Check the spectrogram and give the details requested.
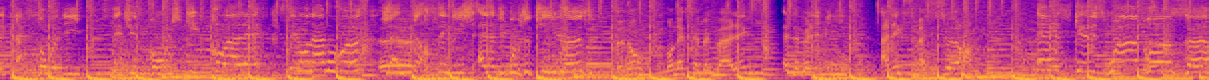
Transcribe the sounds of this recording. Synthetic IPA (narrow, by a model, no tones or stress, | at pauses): ɛlt̪aksɔ̃ʁɔd̪isɛt̪ynpɔ̃ʒkʲit̪χoalɛkssɛmɔ̃namuʁøz | ʒad̪ɔʁseniʃɛlad̪ebupt̪əkʲiløz | ənɔ̃mɔ̃nɛkssapɛlpaːlɛks | ɛlsapɛleminialɛksːɛmasœʁ | ɛskəswabʁozœʁ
